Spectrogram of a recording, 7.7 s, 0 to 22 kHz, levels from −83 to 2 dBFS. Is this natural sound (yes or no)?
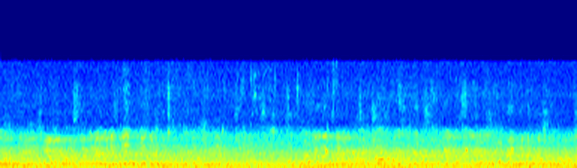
yes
